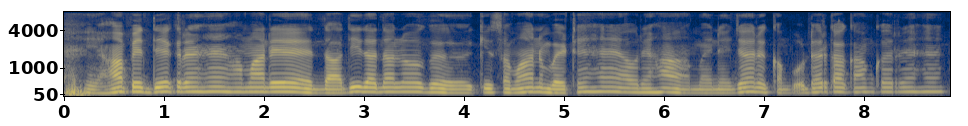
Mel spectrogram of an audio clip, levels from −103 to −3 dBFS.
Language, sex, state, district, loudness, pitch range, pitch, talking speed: Hindi, male, Chhattisgarh, Bilaspur, -28 LUFS, 135-160 Hz, 155 Hz, 155 wpm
